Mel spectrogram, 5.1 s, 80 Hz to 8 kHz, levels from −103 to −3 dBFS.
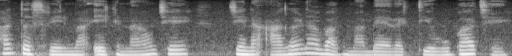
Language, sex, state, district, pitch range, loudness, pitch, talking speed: Gujarati, female, Gujarat, Valsad, 170-210 Hz, -17 LUFS, 180 Hz, 140 wpm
